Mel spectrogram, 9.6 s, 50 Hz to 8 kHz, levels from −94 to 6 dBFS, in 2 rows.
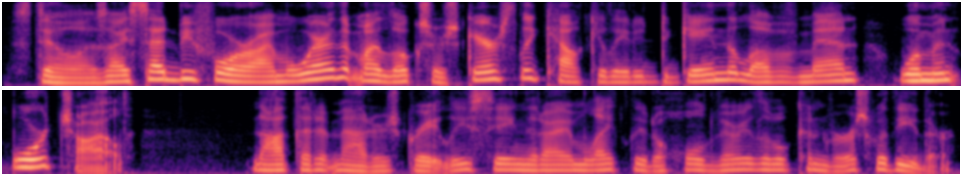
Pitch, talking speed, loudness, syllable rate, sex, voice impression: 160 Hz, 250 wpm, -19 LUFS, 6.9 syllables/s, female, slightly gender-neutral, adult-like, calm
